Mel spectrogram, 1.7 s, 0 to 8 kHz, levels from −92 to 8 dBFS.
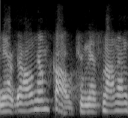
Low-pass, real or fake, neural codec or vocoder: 7.2 kHz; fake; codec, 16 kHz, 4 kbps, FreqCodec, smaller model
